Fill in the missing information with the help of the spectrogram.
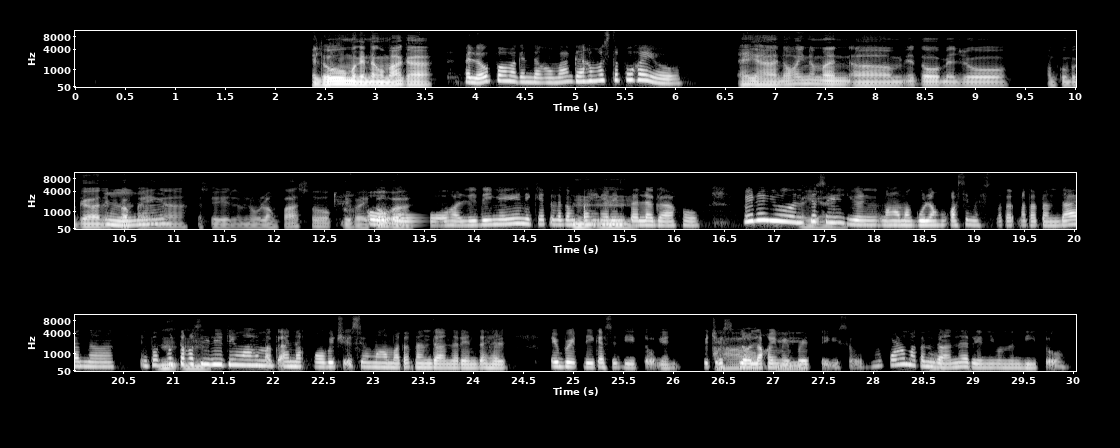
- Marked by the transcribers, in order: static; mechanical hum; distorted speech
- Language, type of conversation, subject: Filipino, unstructured, Paano mo ipinapakita ang respeto sa ibang tao, ano ang kahulugan ng pagiging tapat para sa iyo, paano mo hinaharap ang mga pagkakamali mo, at ano ang paniniwala mo tungkol sa kapatawaran?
